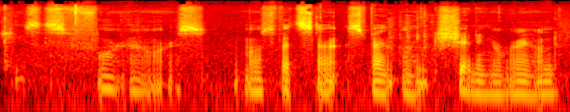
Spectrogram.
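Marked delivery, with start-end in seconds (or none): 0.0-1.5 slow, whispered disbelief; breathy disbelief. Real, not acted. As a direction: sigh it out in disbelief. Reacts to time played.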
